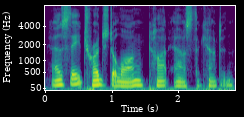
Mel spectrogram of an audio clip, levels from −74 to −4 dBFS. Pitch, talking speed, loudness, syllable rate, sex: 115 Hz, 170 wpm, -18 LUFS, 4.7 syllables/s, male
